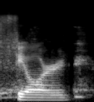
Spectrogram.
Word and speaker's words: fjord: It's pronounced fjord.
